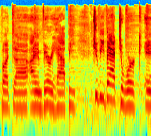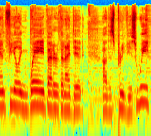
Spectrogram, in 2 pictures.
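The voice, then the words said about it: Slightly hoarse voice. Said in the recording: “my voice is a little hoarse, because I am getting off of a vacation filled with sickness”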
